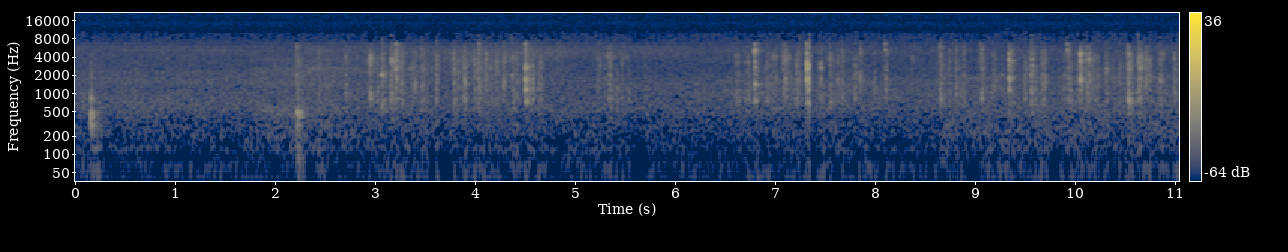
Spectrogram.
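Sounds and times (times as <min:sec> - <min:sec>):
computer keyboard typing: 0:02.3 - 0:05.6, 0:06.6 - 0:11.0.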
